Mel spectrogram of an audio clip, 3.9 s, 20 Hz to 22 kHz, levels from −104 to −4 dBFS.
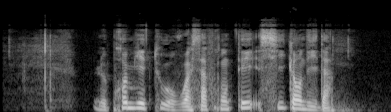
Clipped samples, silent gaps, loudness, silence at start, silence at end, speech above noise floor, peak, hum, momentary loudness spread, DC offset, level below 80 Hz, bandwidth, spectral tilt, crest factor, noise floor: under 0.1%; none; -30 LUFS; 0.45 s; 0.45 s; 23 dB; -12 dBFS; none; 14 LU; under 0.1%; -60 dBFS; 9.4 kHz; -4.5 dB/octave; 20 dB; -53 dBFS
